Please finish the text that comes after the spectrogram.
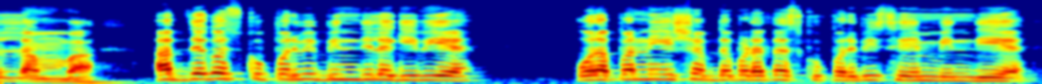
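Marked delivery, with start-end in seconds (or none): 0.0-0.5 लंबा much lower and softer, m closing the first syllable; लंबा said quietly as lam-ba; soft half ma demo. Shown as a demonstration. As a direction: murmur लंबा with the m held. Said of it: "आधा माँ का उच्चारण निकला है".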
